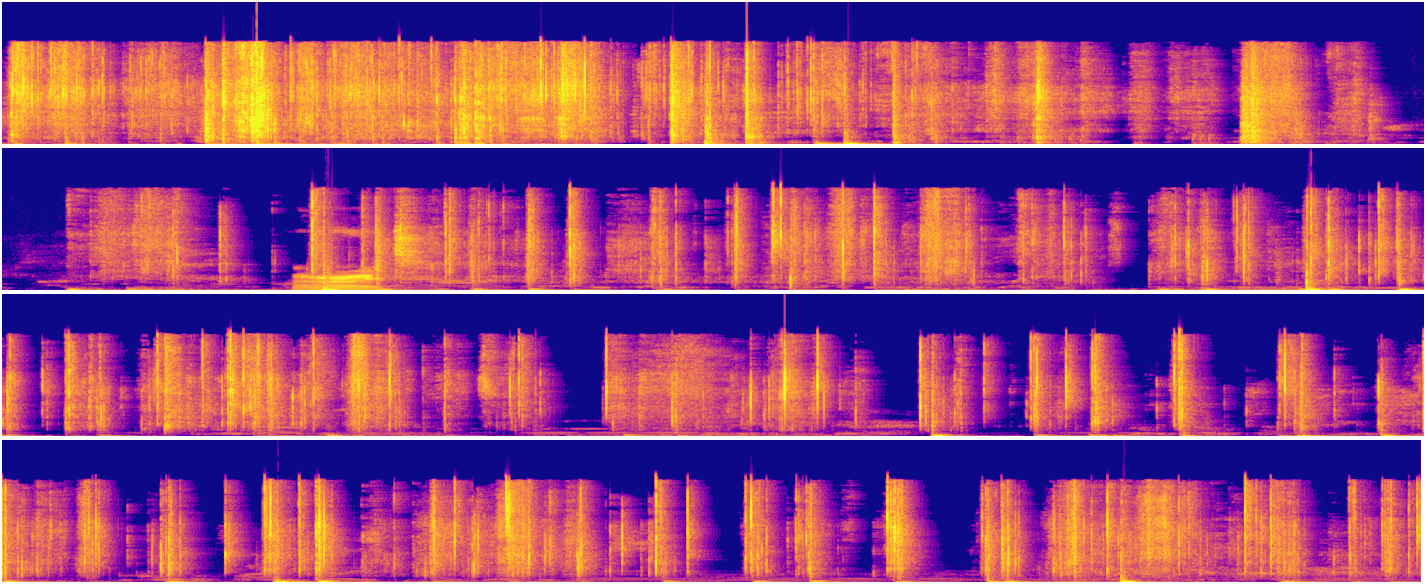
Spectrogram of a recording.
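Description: Foil trading-card packs being pulled from their boxes and shuffled together by hand, with frequent irregular clicks, knocks and crinkles as the packs hit each other and the table. Faint music underneath.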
